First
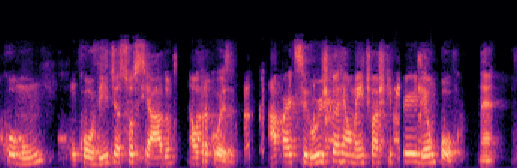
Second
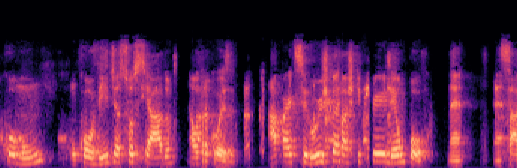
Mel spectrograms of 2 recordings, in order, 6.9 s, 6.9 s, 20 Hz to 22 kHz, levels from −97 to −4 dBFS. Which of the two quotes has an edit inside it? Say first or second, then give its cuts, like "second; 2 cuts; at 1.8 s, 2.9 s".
second; 1 cut; at 4.5 s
